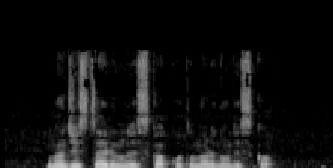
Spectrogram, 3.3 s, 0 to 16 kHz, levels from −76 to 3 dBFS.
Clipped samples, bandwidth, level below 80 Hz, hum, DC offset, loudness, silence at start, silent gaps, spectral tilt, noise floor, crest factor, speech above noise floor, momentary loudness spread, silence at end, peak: under 0.1%; 11.5 kHz; -44 dBFS; none; under 0.1%; -24 LUFS; 0.45 s; none; -5.5 dB/octave; -58 dBFS; 18 dB; 35 dB; 11 LU; 0.6 s; -6 dBFS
